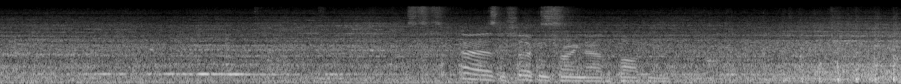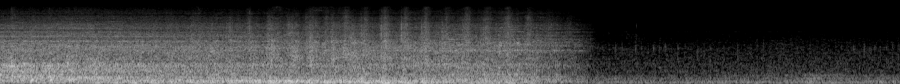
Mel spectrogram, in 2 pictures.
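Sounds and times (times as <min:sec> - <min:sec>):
freight train passing: 0:00.0 - 0:18.0.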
